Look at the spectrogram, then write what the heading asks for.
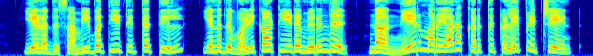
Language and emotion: Tamil, happy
